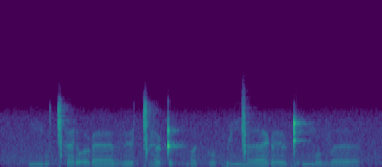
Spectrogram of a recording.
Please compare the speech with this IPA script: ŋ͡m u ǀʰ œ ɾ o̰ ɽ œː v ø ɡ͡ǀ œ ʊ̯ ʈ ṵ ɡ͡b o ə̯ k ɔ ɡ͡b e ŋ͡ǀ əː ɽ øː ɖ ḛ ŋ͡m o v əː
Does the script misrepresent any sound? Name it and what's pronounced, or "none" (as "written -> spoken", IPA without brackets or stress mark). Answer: ɔ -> o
